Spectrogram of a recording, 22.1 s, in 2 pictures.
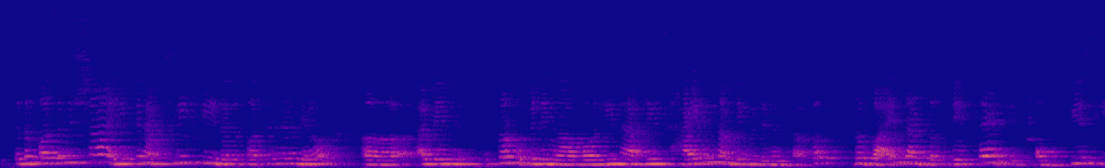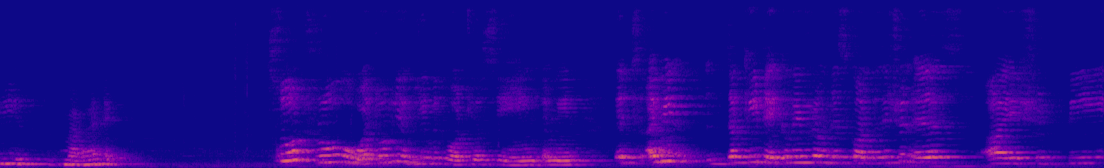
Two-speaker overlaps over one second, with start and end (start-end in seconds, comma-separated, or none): none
